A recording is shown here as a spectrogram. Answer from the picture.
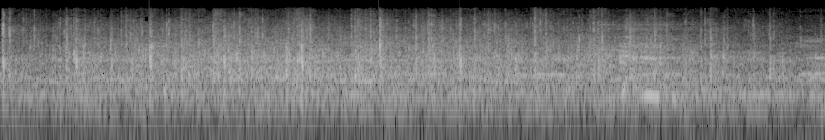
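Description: Large audience applauding in a hall: many claps blending into a faint, even patter.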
